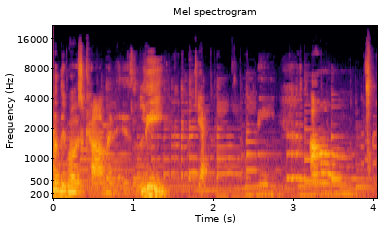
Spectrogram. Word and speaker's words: Li: Usually there are 3 ways to pronounce Li. If you see it in the roster, you may pronounce it as Li or Li. But the most common pronunciation in China is Li, the third tone. If you just say Li, that's probably okay as well.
